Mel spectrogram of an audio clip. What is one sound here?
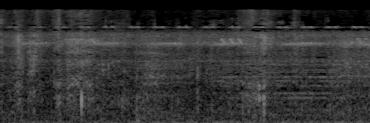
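Footsteps crunch on stony ground outdoors.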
